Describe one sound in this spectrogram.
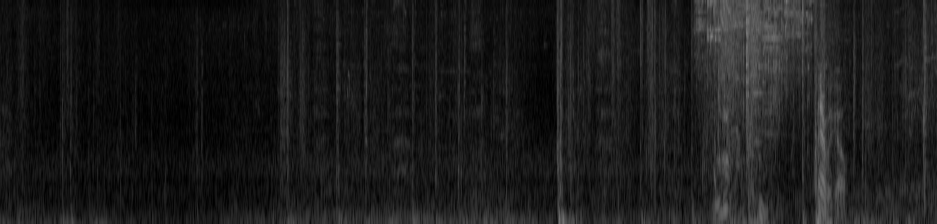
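Heavy footsteps thud on wooden boards.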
